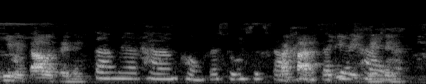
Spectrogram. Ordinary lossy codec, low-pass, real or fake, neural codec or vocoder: Opus, 64 kbps; 7.2 kHz; real; none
